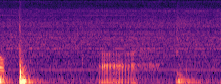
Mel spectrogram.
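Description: A man's hesitant speech: the end of a drawn-out "so", a sharp click just after, then a soft "uh" about a second in, with quiet between.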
